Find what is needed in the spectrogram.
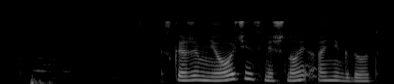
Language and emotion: Russian, neutral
